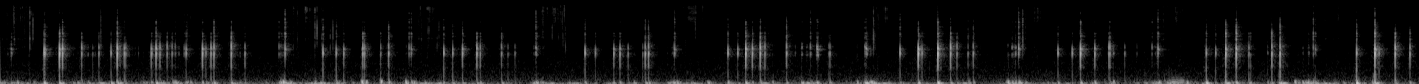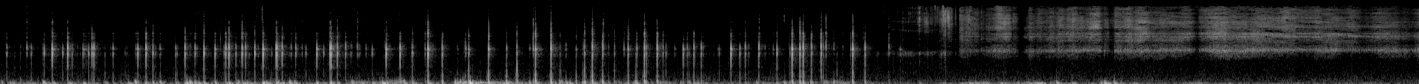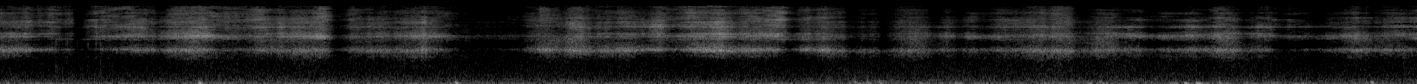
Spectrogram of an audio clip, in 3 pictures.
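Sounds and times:
bright crackling hiss: 0:00.0 - 0:42.5
sticky clicks of glued hands: 0:00.0 - 0:42.5
soft low thumps: 0:11.6 - 0:12.0.

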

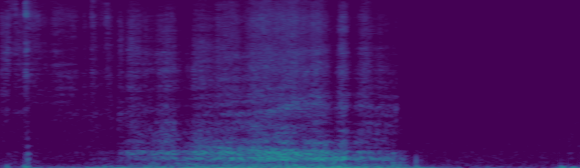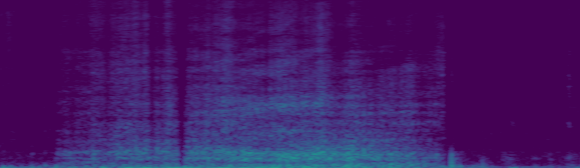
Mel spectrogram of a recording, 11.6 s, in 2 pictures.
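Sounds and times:
cardboard scratched and rubbed: 0:00.0 - 0:04.1, 0:06.4 - 0:10.2.

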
